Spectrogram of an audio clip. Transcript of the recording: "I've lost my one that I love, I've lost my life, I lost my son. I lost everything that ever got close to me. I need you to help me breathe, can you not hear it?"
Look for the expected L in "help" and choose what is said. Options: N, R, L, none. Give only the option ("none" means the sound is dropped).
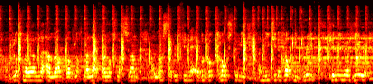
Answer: L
